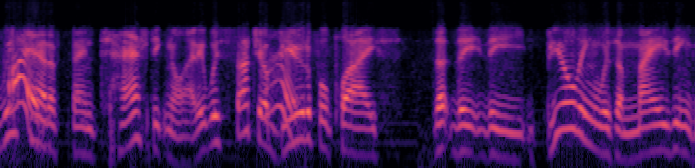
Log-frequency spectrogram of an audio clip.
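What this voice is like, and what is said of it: Australian accent. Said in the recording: “you are from Australia ... I love the accent. ... A good accent when I hear one.”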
